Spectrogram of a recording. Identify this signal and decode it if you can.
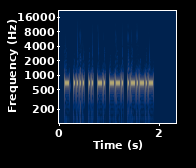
Morse code, heard as a keyed tone, about 40 wpm, 700 Hz. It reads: THING.
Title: Sentences from Top 1000 Words - Review Part 1 - 40wpm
